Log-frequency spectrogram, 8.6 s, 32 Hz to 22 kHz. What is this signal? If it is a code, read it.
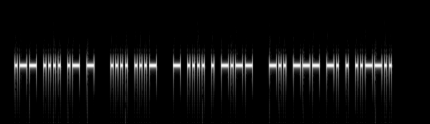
Morse code, heard as a keyed tone, about 25 wpm, 700 Hz. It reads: WHAT HV THEY DONE?
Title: Sentences from Top 500 Words and Abbreviations 25wpm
